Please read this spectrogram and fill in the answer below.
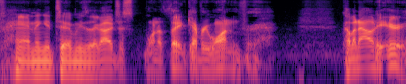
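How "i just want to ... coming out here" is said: choked-up voice, holding back tears. Retelling an awards speech, handing over a lifetime award: imitating Vince choked up. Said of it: "choked up".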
